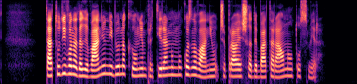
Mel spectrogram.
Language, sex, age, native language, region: Slovenian, female, 30-49, Slovenian, Central Slovenia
